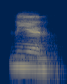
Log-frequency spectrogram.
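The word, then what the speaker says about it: 年: Nien, cara bacanya sama dengan Indonesia hanya IAN baca adalah Ien, Nien, Nien ya.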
